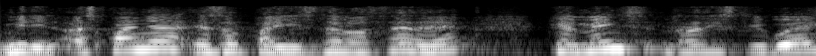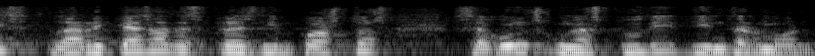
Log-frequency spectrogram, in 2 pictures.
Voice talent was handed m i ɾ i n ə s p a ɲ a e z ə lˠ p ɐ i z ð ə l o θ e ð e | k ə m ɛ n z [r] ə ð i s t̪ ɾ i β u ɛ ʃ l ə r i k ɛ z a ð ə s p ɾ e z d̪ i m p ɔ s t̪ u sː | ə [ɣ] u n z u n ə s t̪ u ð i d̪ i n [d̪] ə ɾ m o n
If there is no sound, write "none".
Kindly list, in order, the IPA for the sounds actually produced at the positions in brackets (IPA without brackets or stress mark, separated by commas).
r, ɣ, t̪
